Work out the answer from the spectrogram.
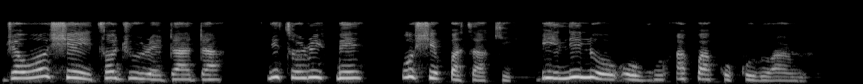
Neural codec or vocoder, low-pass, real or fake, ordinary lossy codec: vocoder, 44.1 kHz, 128 mel bands, Pupu-Vocoder; 7.2 kHz; fake; none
